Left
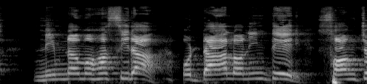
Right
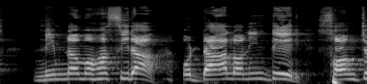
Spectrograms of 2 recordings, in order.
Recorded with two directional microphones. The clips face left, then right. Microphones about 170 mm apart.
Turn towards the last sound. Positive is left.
turn(degrees=-30)  # may be behind; listen again after turning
